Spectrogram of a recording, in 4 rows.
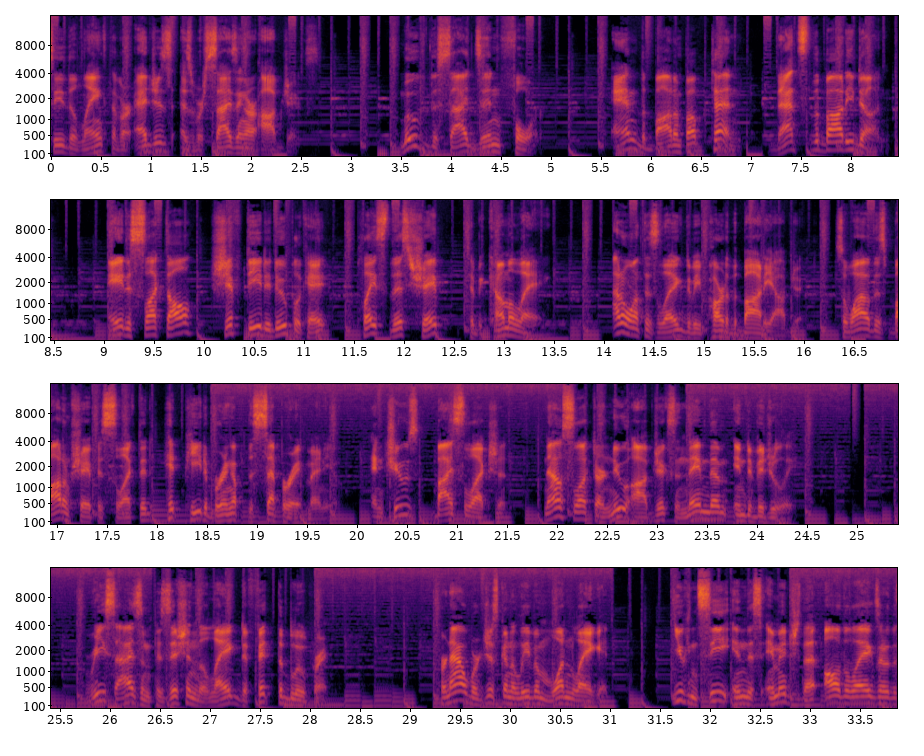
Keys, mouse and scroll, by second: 1.1-1.5 scroll up 1, 1.5 middle click, 2.1 middle click, 2.4 middle click, 2.6-5.8 typing, 2.8 shift+middle click, 4.9 shift+middle click, 7.0 shift+middle click, 7.8 KP_3, 8.8 a, 9.5 shift+middle click, 10.8 shift+d, 18.5 p, 20.5-21.0 scroll down 1, 21.1 Tab, 21.3 right click, 21.6 click, 22.0 click, 23.0 click, 23.1 click, 23.5 click, 24.3 middle click, 24.7 KP_1, 24.9 scroll up 2, 25.0 Tab, 25.2 shift+middle click, 25.3 a, 25.5 a, 25.5 c, 27.5-28.6 typing, 28.3 Escape, 30.1 middle click, 30.1 scroll down 2, 31.1 q, 31.9 a, 32.7 KP_3, 33.3-33.8 scroll up 1.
